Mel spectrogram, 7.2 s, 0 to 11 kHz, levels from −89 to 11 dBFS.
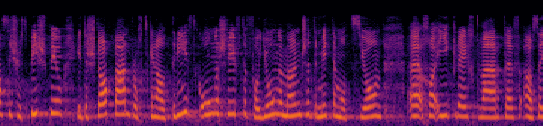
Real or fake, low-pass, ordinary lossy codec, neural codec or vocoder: fake; 7.2 kHz; none; codec, 16 kHz, 16 kbps, FreqCodec, smaller model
